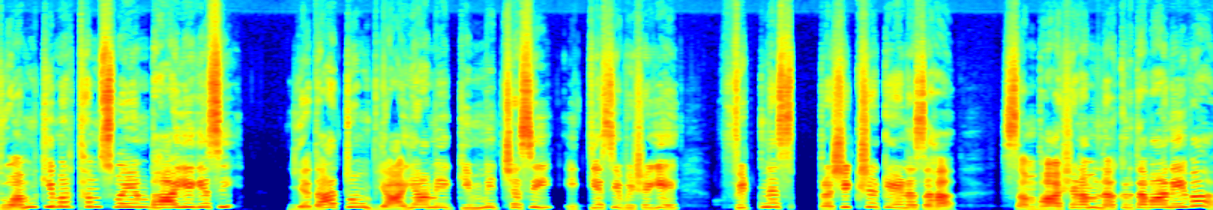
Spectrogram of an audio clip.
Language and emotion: Sanskrit, angry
